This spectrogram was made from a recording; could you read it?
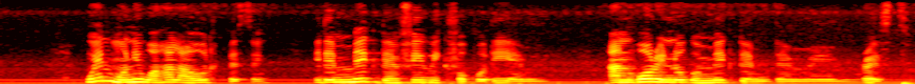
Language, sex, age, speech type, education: Nigerian Pidgin, female, 30-45, spontaneous, tertiary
